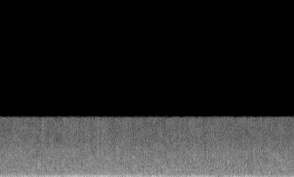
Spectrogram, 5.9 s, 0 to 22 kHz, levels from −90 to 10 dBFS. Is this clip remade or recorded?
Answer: remade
